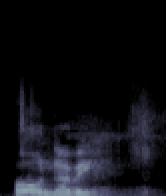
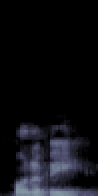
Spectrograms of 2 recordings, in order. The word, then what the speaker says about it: Honobia: There's several ways to pronounce it. Honobia. Honobia, I've heard that before. But Honobia it's a Choctaw word.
